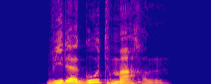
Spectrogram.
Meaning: to repair, to recompense, to make up for
- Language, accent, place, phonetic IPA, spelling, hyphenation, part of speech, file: German, Germany, Berlin, [viːdɐˈɡuːtˌmaxən], wiedergutmachen, wie‧der‧gut‧ma‧chen, verb, De-wiedergutmachen.ogg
